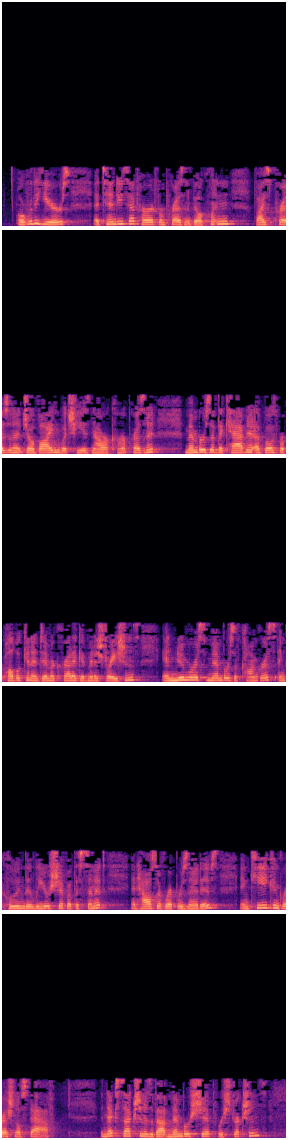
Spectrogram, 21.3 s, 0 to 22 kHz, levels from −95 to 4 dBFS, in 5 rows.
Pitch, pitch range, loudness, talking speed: 210 Hz, 195-235 Hz, -19 LUFS, 160 wpm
